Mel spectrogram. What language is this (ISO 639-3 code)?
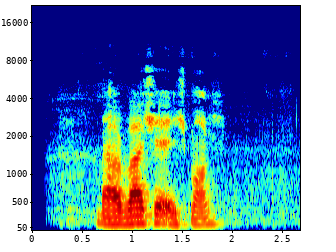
fas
